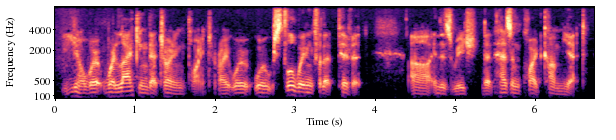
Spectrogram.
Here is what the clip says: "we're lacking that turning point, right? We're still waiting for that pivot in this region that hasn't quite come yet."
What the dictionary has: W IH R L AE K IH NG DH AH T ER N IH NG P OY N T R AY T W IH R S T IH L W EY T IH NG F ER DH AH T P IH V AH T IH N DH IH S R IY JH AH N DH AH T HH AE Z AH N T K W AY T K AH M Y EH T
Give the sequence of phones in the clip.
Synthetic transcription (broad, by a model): W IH R L AE K IH NG DH AH T ER N IH NG P OY N T R AY T W IH R S T IH L W EY T IH NG F ER DH AH T P IH V AH T IH N DH IH S R IY JH AH N DH AH T HH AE Z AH N K W AY T K AH M Y EH T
